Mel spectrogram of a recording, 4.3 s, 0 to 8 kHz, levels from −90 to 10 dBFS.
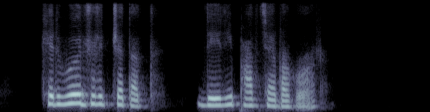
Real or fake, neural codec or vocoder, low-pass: fake; codec, 16 kHz in and 24 kHz out, 0.9 kbps, LongCat-Audio-Codec, fine tuned four codebook decoder; 7.2 kHz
